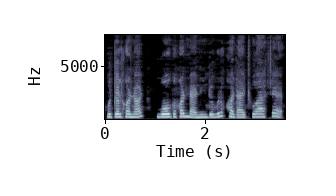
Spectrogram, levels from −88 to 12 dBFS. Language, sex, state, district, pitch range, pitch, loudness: Assamese, female, Assam, Sonitpur, 245-275 Hz, 255 Hz, -16 LUFS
